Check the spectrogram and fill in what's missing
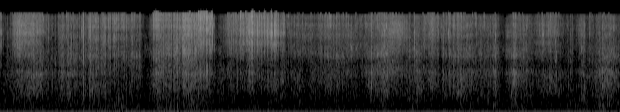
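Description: Hands squeeze and crinkle a red and gold embroidered silk brocade singing bowl cushion. The result is a continuous, quiet crinkling rustle with a bright, hissy texture, over a steady low hum that runs throughout.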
